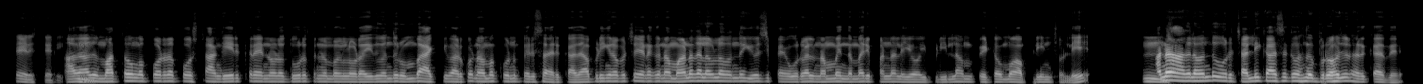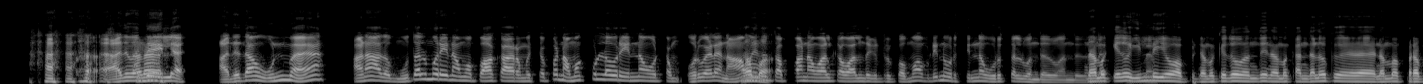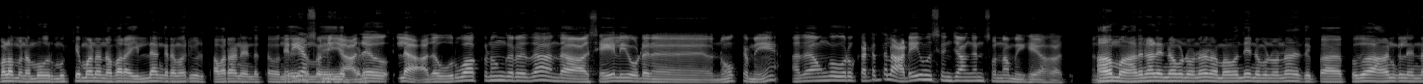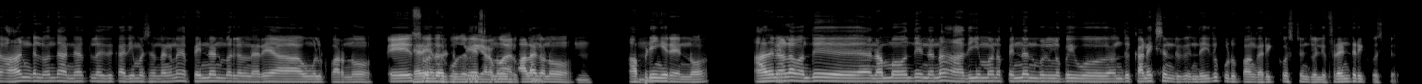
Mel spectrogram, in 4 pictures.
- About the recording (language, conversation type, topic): Tamil, podcast, சமூக ஊடகத்தை கட்டுப்படுத்துவது உங்கள் மனநலத்துக்கு எப்படி உதவுகிறது?
- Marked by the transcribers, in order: laughing while speaking: "ஒரு சல்லி காசுக்கு வந்து பிரயோஜனம் இருக்காது"; laugh; drawn out: "செயலியோட"; drawn out: "வந்து"; in English: "கனெக்ஷன்"; in English: "ரிக்கொஸ்ட்டுன்னு"; in English: "ஃப்ரெண்ட் ரிக்கொஸ்ட்டு"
